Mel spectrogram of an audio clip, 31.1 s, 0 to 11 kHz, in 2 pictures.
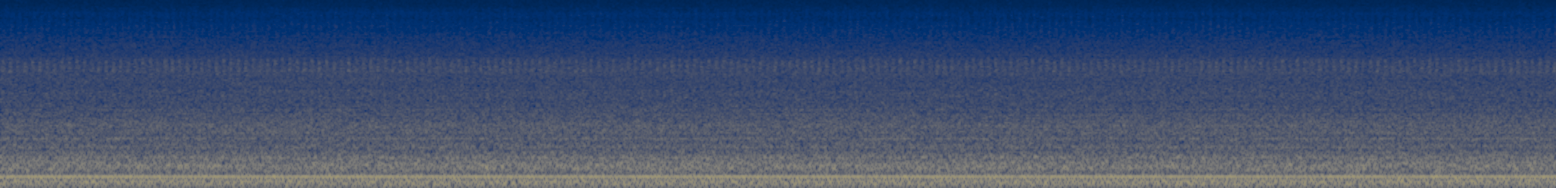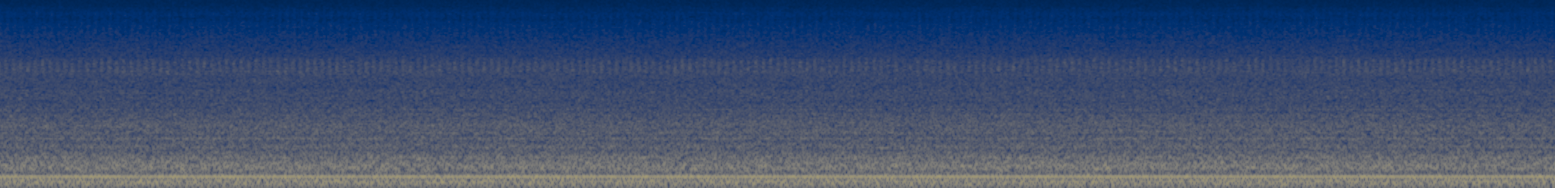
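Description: Robinson R44 helicopter in steady cruise flight, heard inside the cabin: a constant drone of engine and rotor with a strong low hum over an even rushing noise, unchanging throughout.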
